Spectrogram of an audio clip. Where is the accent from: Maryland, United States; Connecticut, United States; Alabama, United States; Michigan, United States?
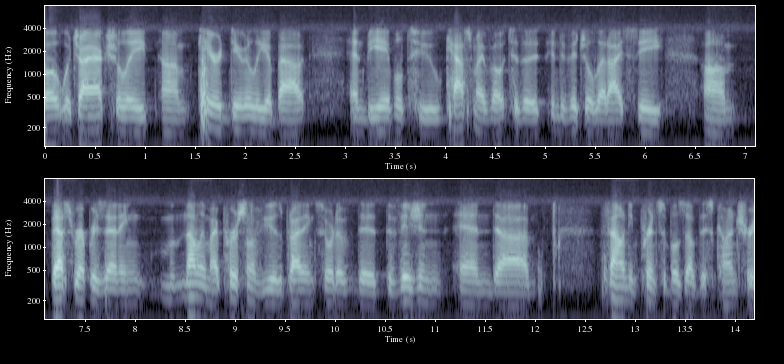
Connecticut, United States; now in Santa Cruz, United States; I grew up in Connecticut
